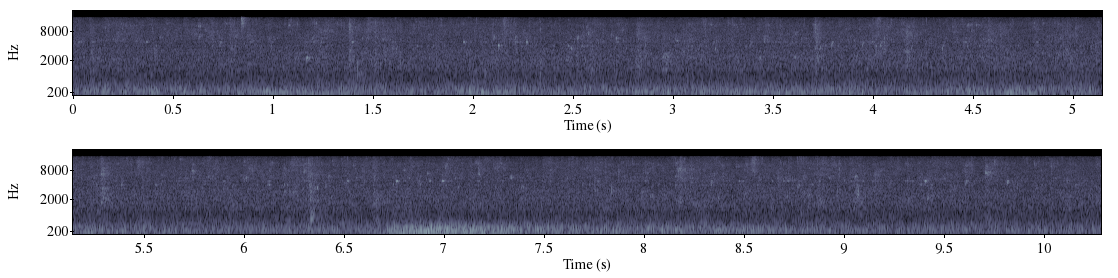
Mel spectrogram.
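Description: Steady rain with scattered drop ticks, used as an ambient layer in a vaporwave track, over a faint low murmur that swells briefly about seven seconds in.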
